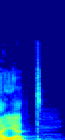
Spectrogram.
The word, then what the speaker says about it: Hyatt: En una suite del hotel Hyatt, o no sé cómo se dice. – Hyatt.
